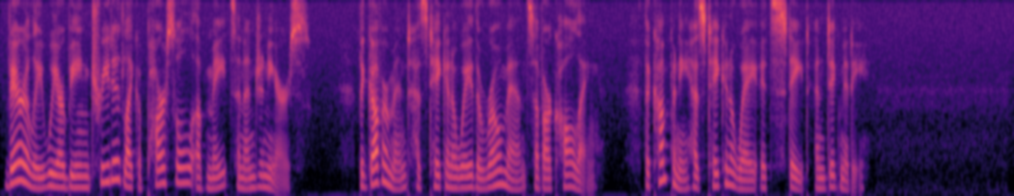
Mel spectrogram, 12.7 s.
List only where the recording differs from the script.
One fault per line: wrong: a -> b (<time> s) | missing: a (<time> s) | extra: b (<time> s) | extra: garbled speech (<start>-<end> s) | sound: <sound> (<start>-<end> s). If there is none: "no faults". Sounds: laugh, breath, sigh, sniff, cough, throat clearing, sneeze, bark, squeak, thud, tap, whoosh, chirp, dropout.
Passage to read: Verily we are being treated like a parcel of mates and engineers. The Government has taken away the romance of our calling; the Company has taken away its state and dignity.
no faults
